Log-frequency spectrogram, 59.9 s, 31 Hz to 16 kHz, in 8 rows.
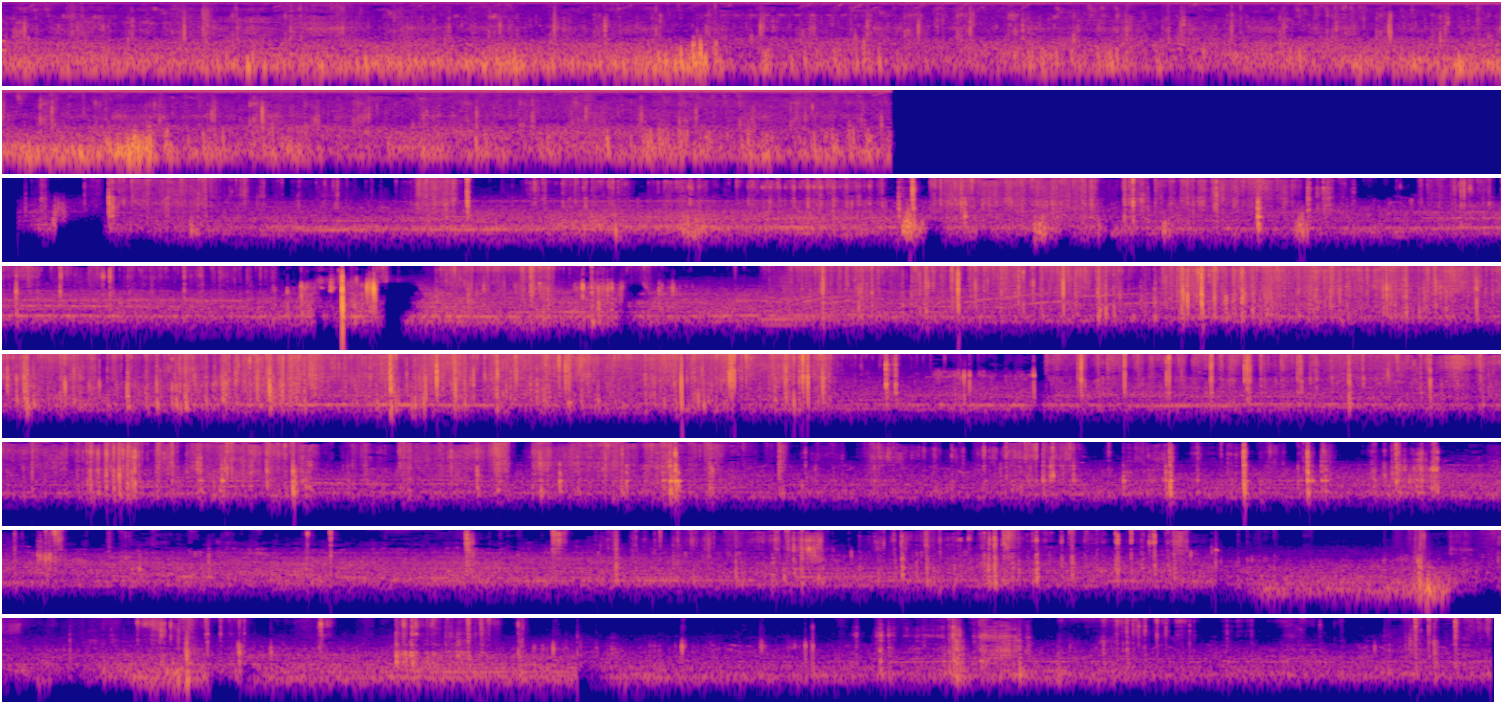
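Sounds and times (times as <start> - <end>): handling noises: 15.1 - 45.4, 47.4 - 59.9
plastic wrap crinkling and tearing: 15.4 - 44.7, 48.0 - 51.0, 56.8 - 59.9.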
